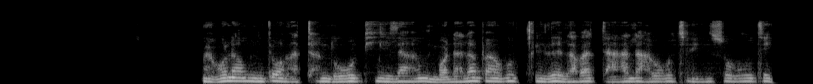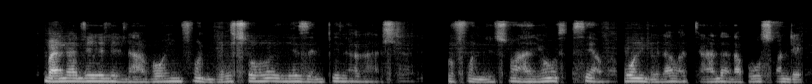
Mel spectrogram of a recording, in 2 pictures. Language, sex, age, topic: North Ndebele, male, 50+, health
